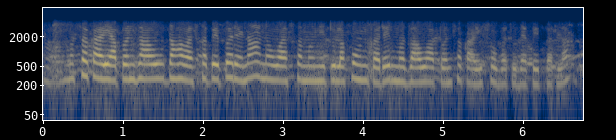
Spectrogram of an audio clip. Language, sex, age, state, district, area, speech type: Marathi, female, 18-30, Maharashtra, Nashik, urban, conversation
